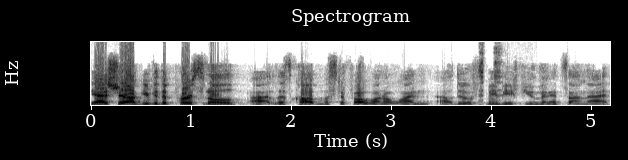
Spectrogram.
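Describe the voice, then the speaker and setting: A man's voice at medium pitch with ordinary pitch variation, a plain, everyday voice. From US, New Jersey. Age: 50s. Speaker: food company founder. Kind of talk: podcast interview.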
